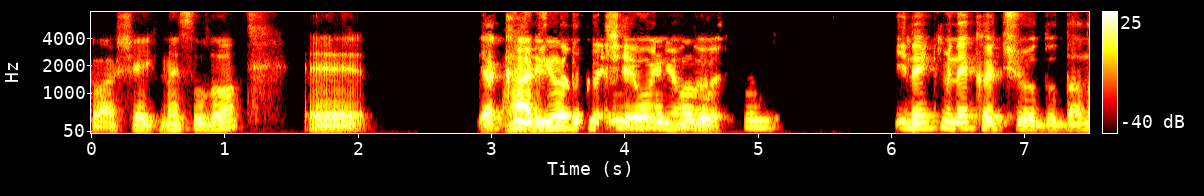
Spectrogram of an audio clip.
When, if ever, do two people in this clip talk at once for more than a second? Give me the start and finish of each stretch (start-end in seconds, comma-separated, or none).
3.1-4.8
